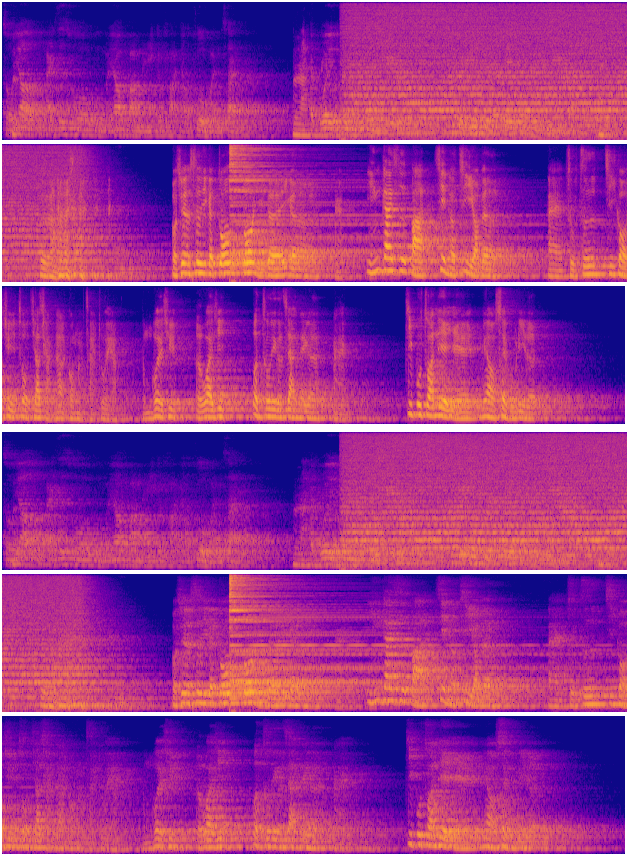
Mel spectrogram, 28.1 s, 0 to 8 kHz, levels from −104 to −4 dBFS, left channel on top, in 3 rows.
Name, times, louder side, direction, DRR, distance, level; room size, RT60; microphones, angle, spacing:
voice 1, 0.0-3.6 4.6-9.7 11.0-11.3 21.0-21.2, equal, 30° left, -1 dB, 0.7 m, -40 dB
sound 1, 5.0-10.6, right 1 dB, 45° right, 1.2 m, -35 dB
voice 2, 9.9-10.8 11.9-14.1 14.4-14.5 14.8-16.8 17.6-20.5 20.9-21.4 21.6-22.1 22.5-23.9 24.8-26.7, left 5 dB, 60° left, 8 dB, 0.4 m, -27 dB
sound 2, 12.8-18.7, right 4 dB, 20° right, 0.3 m, -34 dB
5.7 x 5.3 x 4.6 m, 2.7 s
head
